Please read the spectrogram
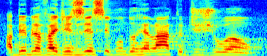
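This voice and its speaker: A man's voice: on the high side, steady tone, a little fast. A man preaching a sermon in a church, retelling the story emphatically and addressing the congregation directly. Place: church sanctuary. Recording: long reverb in a church hall.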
